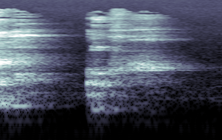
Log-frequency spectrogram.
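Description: A faint, breathy sigh about a second in, otherwise near silence.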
